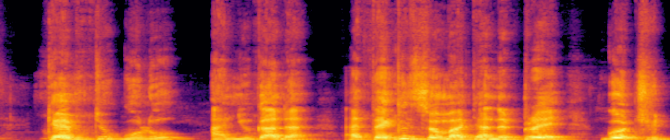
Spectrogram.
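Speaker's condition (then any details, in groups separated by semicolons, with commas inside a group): Neurological disease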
